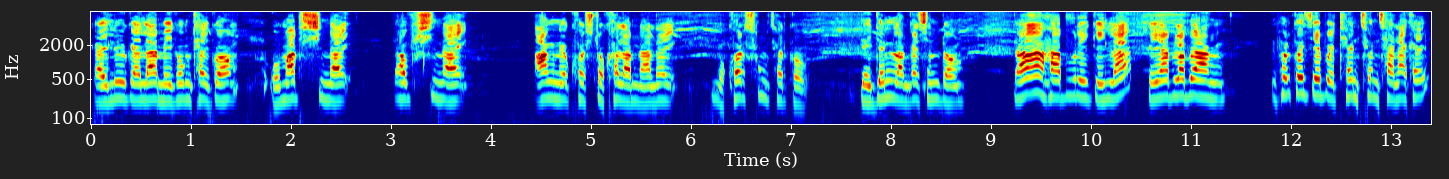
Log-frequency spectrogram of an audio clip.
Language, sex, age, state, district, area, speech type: Bodo, male, 60+, Assam, Udalguri, rural, spontaneous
